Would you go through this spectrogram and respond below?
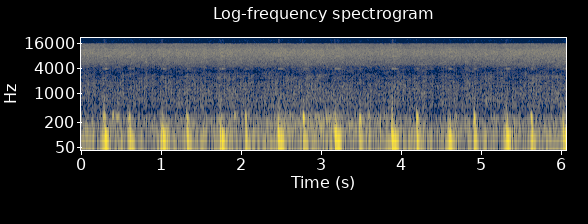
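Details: Female heart auscultated with various stethoscopes through a microphone, moving from Erb's point to mitral, tricuspid, aortic and pulmonic areas: regular low lub-dub at about 80 a minute, no added sounds; normal heart sounds.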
